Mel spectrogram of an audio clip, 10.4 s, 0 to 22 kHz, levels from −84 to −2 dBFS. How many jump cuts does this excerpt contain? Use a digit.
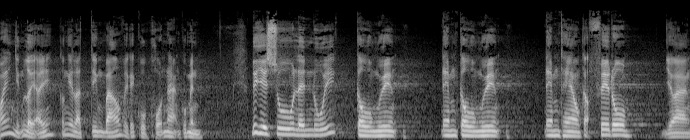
2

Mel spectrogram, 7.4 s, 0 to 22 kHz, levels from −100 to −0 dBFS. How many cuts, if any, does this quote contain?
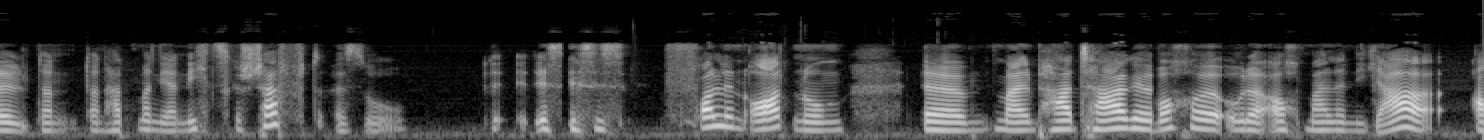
3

